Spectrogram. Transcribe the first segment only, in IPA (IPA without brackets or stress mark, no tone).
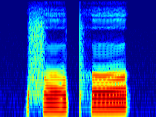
f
